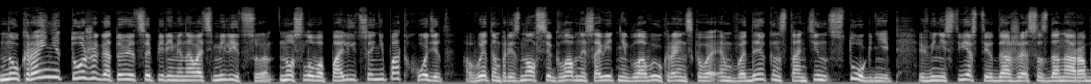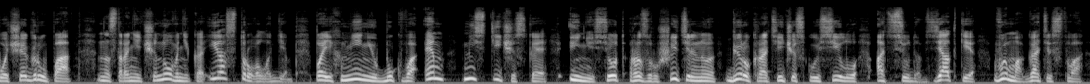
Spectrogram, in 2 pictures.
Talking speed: 125 wpm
